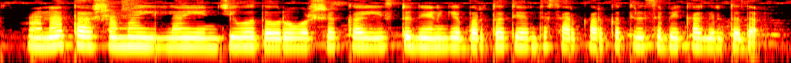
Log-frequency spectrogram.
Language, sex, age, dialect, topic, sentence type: Kannada, female, 18-24, Dharwad Kannada, banking, statement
